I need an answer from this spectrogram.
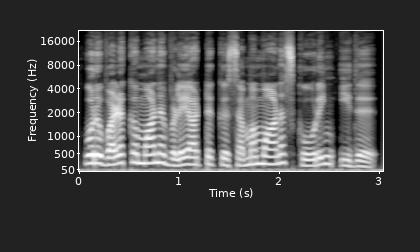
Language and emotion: Tamil, neutral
